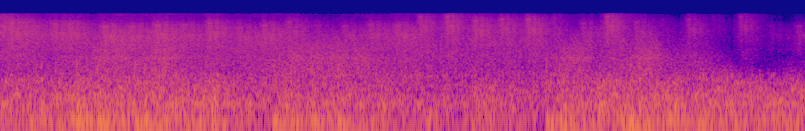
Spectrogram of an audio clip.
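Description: Lava bubbles with a low rumble.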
